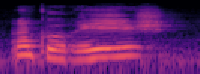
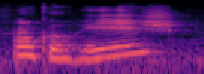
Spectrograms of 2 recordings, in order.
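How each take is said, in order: No difference in how they are said.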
